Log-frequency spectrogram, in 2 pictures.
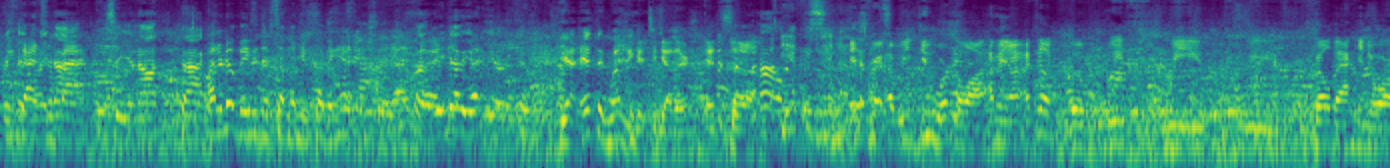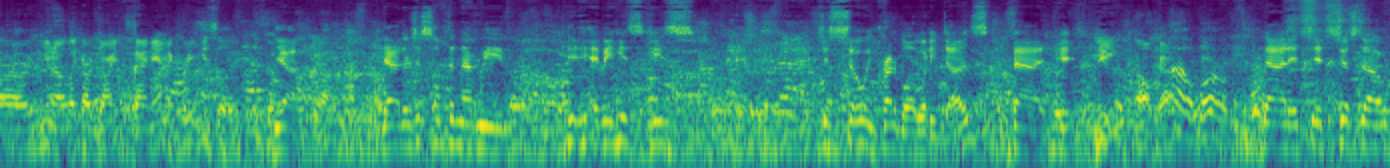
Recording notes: at the Day of Days event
